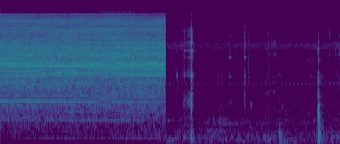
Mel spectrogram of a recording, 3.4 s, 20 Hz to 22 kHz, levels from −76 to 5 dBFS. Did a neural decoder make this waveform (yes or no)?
no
